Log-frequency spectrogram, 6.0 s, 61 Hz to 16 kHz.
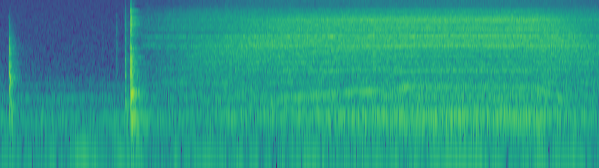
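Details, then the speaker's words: Permobil F3 power wheelchair worm-drive motor run unloaded after brush service (brush housings cleaned); after two clicks it spins up to a smooth, even whirr with a steady hum, no grinding or scraping, healthy; may sound different under load. "it may sound a little bit different under load but uh yeah that's uh basically a brush service on one of these things"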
